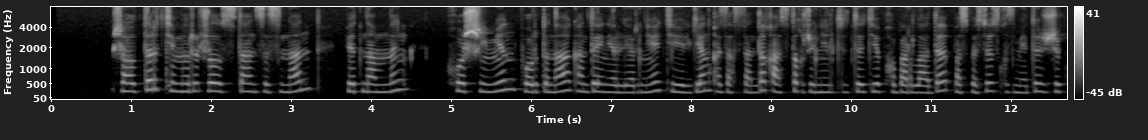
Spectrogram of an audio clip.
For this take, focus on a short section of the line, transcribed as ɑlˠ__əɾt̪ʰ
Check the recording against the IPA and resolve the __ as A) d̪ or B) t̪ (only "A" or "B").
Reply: B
